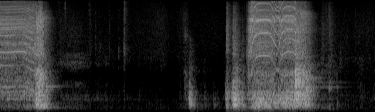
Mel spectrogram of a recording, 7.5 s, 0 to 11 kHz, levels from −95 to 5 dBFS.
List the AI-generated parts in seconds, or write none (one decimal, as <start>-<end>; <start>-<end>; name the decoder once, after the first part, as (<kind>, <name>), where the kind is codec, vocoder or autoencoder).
none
